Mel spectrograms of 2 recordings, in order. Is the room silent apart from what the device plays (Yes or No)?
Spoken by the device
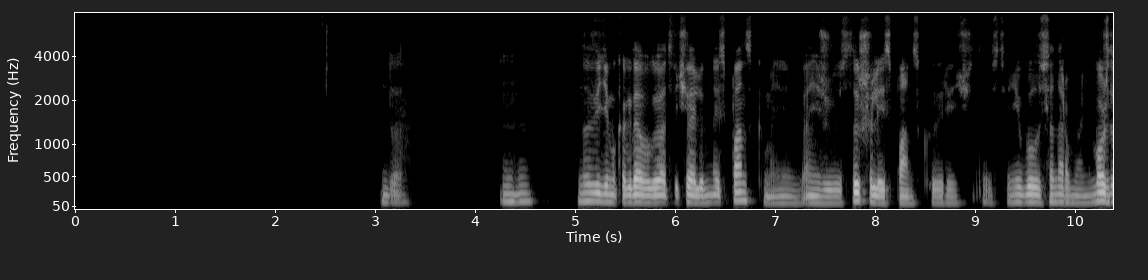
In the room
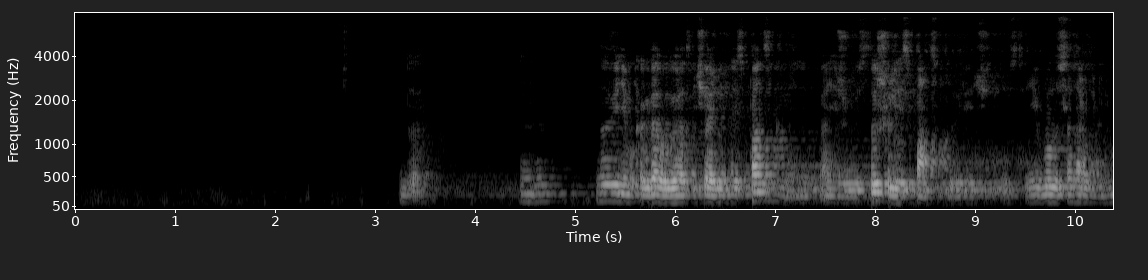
Yes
